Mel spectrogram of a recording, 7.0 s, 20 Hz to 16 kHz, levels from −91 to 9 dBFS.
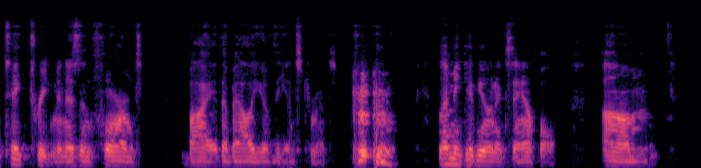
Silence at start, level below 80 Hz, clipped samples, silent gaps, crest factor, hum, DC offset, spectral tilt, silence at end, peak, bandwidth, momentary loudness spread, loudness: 0.05 s; -68 dBFS; under 0.1%; 1.44-1.65 s, 1.71-1.81 s, 3.39-3.46 s, 4.01-4.13 s, 4.32-4.36 s, 5.64-5.69 s, 5.88-6.00 s; 24 dB; none; under 0.1%; -6.5 dB/octave; 0.55 s; -6 dBFS; 10 kHz; 17 LU; -31 LUFS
